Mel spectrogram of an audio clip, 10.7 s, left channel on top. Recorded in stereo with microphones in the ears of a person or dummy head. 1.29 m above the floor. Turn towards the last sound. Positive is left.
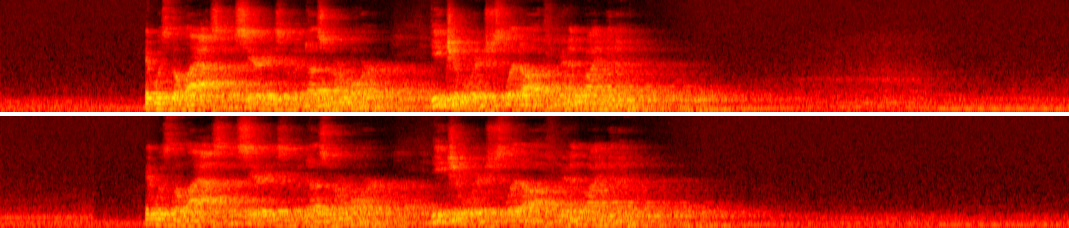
turn(degrees=80)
